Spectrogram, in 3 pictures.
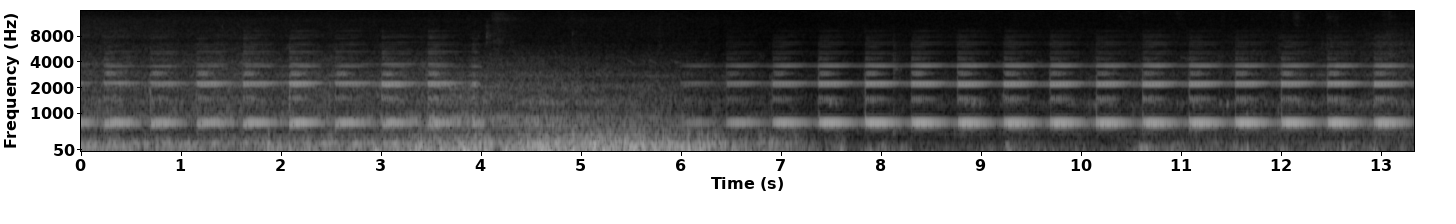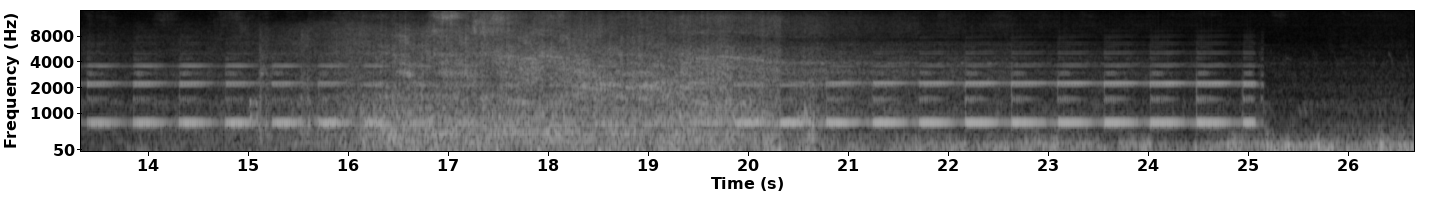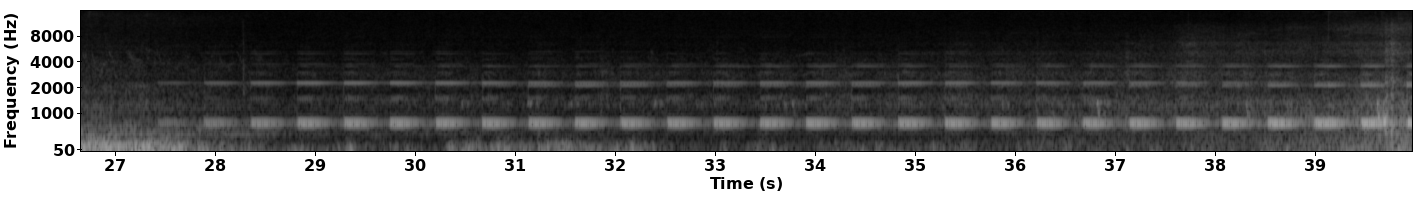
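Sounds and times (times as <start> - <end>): level crossing warning bell: 0.0 - 25.3, 27.3 - 39.9
train rushing past: 0.0 - 39.9.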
